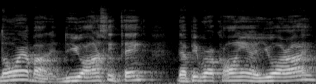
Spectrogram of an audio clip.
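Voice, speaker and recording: A man speaks loudly at a very fast pace and a high pitch. His pitch varies in an ordinary way, and audible room echo surrounds him. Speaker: IT certification instructor. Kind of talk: online lecture. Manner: animated.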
